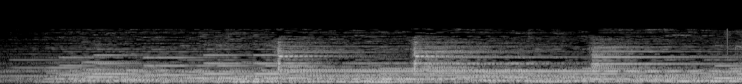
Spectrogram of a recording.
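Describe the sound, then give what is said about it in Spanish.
Church bells ring from a church in Toledo, a steady, loud wash of sustained overlapping tones with a few distinct fresh strikes standing out, and no voices. “¿Y esas campanas de dónde son? Es de una iglesia de Toledo, pero no te puedo especificar cuál, porque estaba grabando, empezaron a sonar y empecé a grabar.”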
